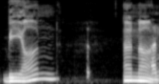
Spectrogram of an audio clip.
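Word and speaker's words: Beyondananda: Beyond Ananda. – Ananda. Ananda. A lot all the Swamis have Ananda after their name, and I found out that Ananda means bliss.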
